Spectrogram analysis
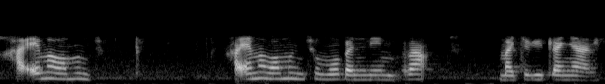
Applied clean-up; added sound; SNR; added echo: none; none; none; none.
